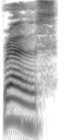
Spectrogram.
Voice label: "rose", us-english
